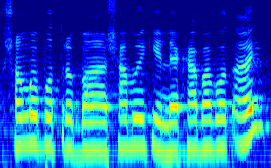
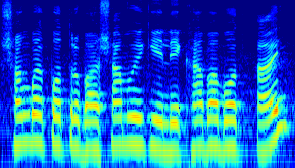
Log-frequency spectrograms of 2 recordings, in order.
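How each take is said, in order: The two takes are said the same way.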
